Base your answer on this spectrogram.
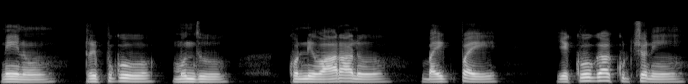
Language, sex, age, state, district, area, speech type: Telugu, male, 45-60, Andhra Pradesh, East Godavari, rural, spontaneous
